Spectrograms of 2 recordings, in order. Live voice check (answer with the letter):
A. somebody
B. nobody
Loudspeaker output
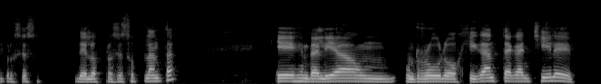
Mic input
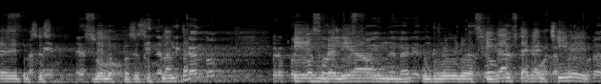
A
